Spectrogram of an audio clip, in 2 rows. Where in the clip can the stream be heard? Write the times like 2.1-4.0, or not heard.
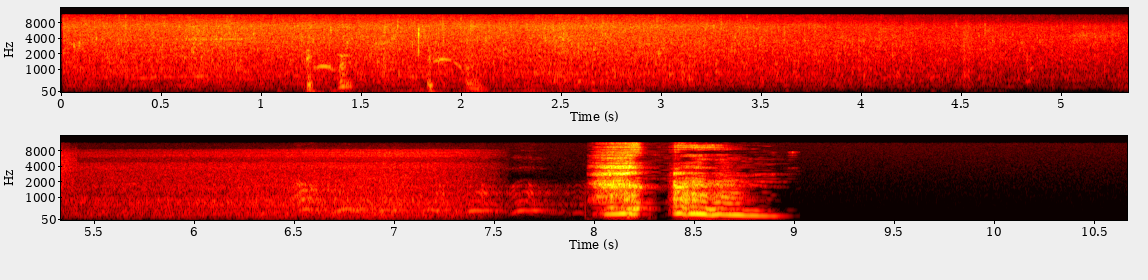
0.0-7.5.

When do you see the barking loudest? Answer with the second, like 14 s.
7 s.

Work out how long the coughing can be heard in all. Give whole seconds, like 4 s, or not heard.
3 s.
